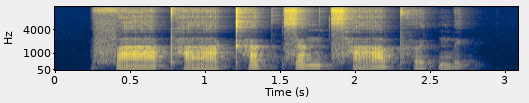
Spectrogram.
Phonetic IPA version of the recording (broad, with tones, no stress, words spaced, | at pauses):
faː˧pʰaː˨ kʰɐ˥k̚t͡sɐ˥ŋ t͡sʰaː˨˩pʰɵ˨t̚ mɪ˨k̚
